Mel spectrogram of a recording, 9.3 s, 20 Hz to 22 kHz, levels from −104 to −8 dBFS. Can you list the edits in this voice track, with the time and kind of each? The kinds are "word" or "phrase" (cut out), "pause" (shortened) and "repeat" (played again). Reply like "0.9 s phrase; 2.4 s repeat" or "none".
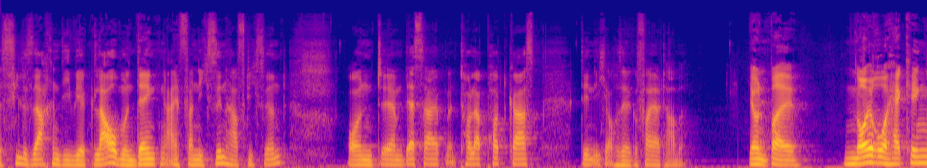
none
